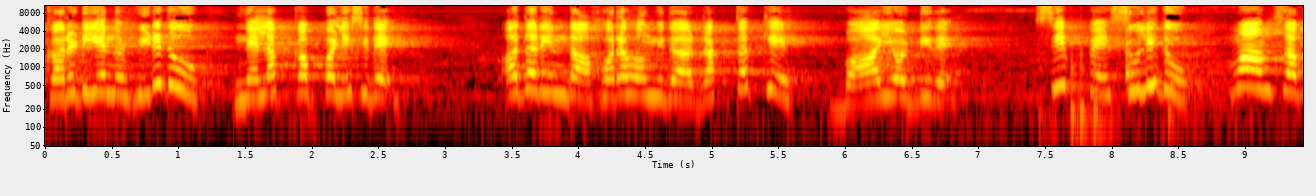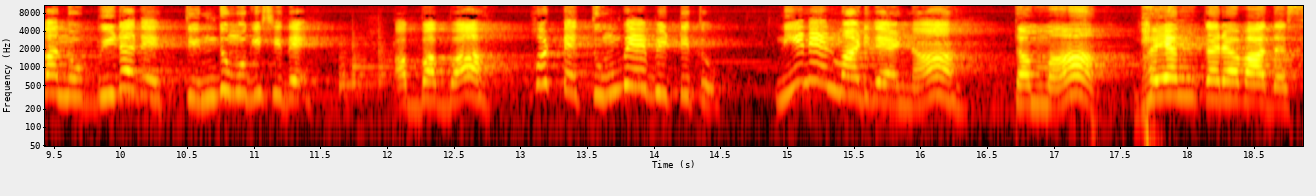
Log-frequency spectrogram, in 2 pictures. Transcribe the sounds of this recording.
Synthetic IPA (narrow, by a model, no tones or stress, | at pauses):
kɐɾɐɽijɐnːuɦiɽid̪unɛlɐkːɐpːɐɭisid̪e̞ | ɐd̪ɐɾind̪ɐɦɔɾɐɦomid̪ɐɾɐk̚t̪ɐkːe̞baːjoɖːid̪e̞ | sipːe̞sulid̪u | maːmsɐʋɐnːubiɽɐd̪e̞t̪ind̪umuɡisid̪e̞ɐbːɐbːahɔʈːe̞t̪umbe̞ːbiʈːit̪u | niːne̞ːnmaːɽid̪eɐɳːɐ | t̪ɐmːɐbʱɐjɐŋkɐɾɐʋaːd̪ɐs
